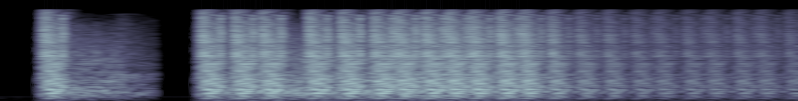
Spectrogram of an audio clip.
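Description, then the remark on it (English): Loud bursts of rapid gunfire: a short volley, a brief pause, then a sustained stream of fast automatic shots rattling on without any voices. “I came back with sound that is impeccable, along with gunshots.”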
